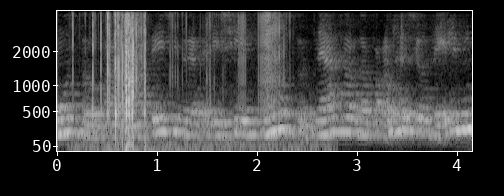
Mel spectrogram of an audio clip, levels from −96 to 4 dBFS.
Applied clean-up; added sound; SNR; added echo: none; Crack; 0 dB; reverberation time 0.8 s.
